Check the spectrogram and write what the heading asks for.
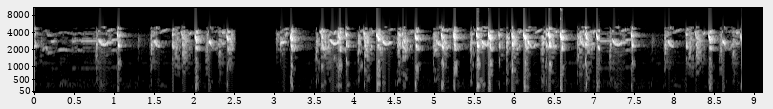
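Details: Wild peregrine falcon pair meeting at the UC Berkeley nest, USA, nest camera, 2 November 2022. Loud, fast chattering of rasping chip notes rises into a dense, continuous excited series, broken by brief gaps.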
